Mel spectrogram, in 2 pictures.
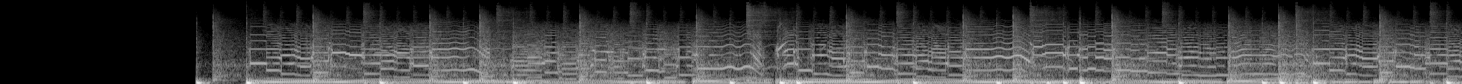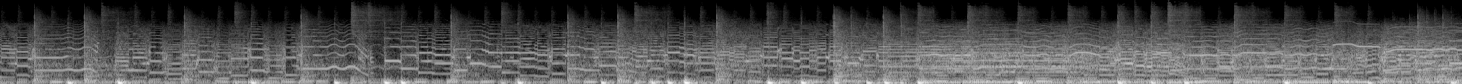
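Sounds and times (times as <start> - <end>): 
midi drums: 2.0 - 29.2.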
